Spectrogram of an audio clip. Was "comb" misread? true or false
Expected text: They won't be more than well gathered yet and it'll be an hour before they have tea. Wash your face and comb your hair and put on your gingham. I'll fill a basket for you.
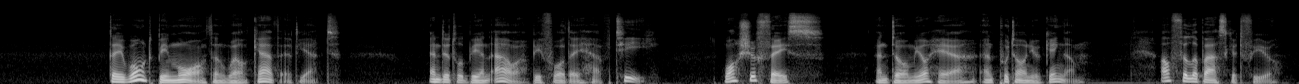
true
